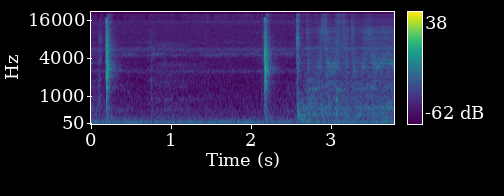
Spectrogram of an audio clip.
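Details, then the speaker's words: 1975 Ford F150 with 390 FE, new fuel system being primed before first start: sharp relay click then soft steady electric fuel pump whir, primed three times, about 45 psi at regulator, no leaks; normal priming. "And I'm just going to prime this up a couple times. There's once."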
